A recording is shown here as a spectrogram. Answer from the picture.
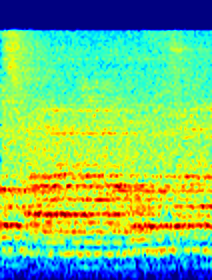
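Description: Choir singing a hymn in long, held notes.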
